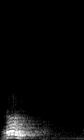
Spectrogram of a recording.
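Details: Dog indoors barking in disapproval at a Flying Monkey toy; one short, sharp bark that fades quickly into a quiet room.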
